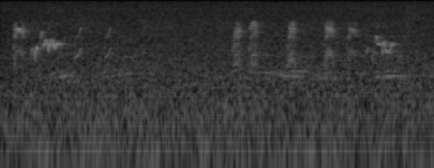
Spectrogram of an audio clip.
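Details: Lovebird long trill (ngekek), played as a lure to get silent lovebirds singing: sharp high chirps in short bursts, a few clustered at the start, then single notes every third of a second over faint hiss.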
